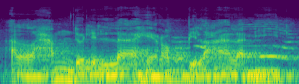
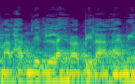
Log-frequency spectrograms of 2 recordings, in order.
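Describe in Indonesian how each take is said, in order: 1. Dibaca dengan tempo sedang dan merata. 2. Dibaca sangat cepat, kata-katanya tersambung. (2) "Terlalu cepat"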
